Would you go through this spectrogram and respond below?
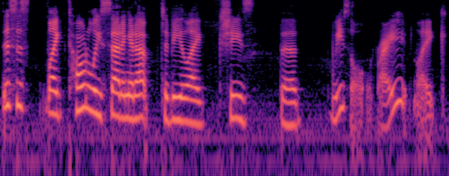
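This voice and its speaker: Slow, musing woman livestreamer. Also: fairly high pitch, expressive. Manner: musing, thinking aloud. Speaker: video game livestreamer. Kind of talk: casual live commentary. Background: game music.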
